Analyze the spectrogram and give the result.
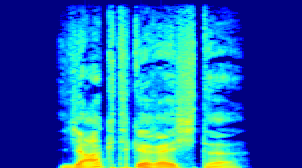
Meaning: inflection of jagdgerecht: 1. strong/mixed nominative/accusative feminine singular 2. strong nominative/accusative plural 3. weak nominative all-gender singular
- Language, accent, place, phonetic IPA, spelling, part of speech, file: German, Germany, Berlin, [ˈjaːktɡəˌʁɛçtə], jagdgerechte, adjective, De-jagdgerechte.ogg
